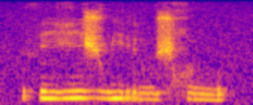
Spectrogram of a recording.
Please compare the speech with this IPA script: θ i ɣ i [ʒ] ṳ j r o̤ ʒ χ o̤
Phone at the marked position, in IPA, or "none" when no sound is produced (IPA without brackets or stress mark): ʒ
